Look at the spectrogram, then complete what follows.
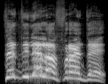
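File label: sentry ahead, Spanish; Heavy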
